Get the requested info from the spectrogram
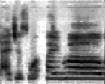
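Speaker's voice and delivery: plaintive imitation of herself crying; retold crying. Patient on the table wanting mom, mock crying. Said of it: "I was crying".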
